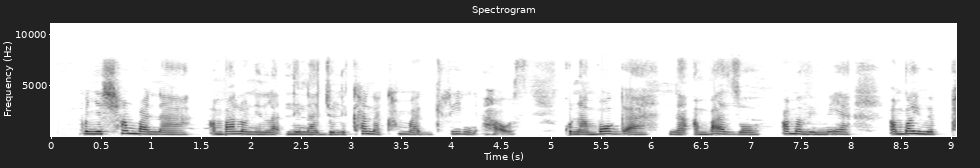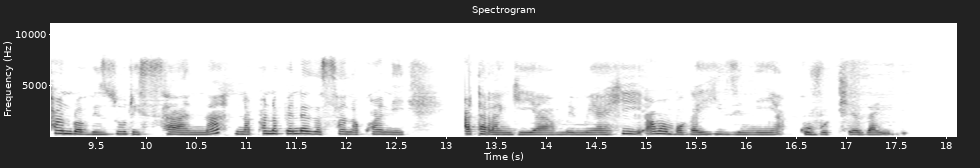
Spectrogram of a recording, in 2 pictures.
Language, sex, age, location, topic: Swahili, female, 18-24, Nairobi, agriculture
